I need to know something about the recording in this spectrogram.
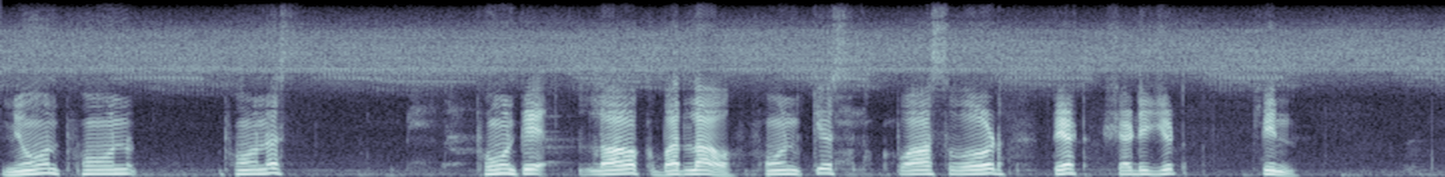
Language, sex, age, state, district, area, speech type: Kashmiri, male, 30-45, Jammu and Kashmir, Ganderbal, rural, read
